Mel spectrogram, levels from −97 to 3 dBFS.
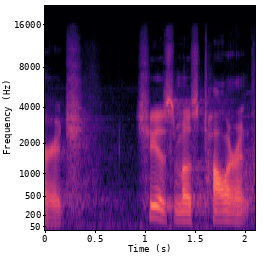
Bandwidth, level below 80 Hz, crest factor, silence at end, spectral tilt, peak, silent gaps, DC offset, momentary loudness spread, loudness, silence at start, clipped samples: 16 kHz; -74 dBFS; 20 dB; 0 s; -3.5 dB/octave; -14 dBFS; none; under 0.1%; 16 LU; -32 LUFS; 0 s; under 0.1%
